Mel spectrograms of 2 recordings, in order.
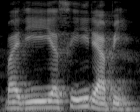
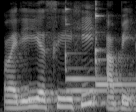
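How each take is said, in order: First: The words join with an r sound between them. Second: The words are split with an h-like breath.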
